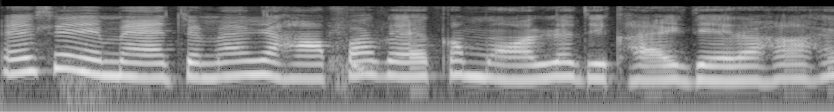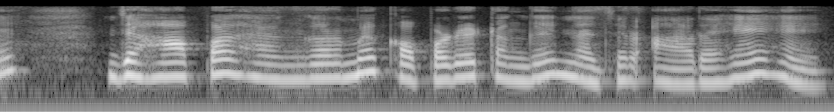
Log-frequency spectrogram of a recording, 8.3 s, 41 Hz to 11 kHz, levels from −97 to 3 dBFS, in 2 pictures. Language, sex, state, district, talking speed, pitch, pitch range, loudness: Hindi, female, Rajasthan, Jaipur, 150 wpm, 240 Hz, 215-260 Hz, -18 LUFS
